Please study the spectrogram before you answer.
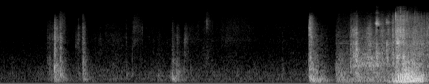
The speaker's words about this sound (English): He drives away, first reaching over and pressing a button to shut the passenger door.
